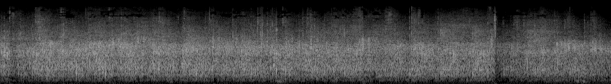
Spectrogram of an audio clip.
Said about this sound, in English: let's give these guys a nice round of applause.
